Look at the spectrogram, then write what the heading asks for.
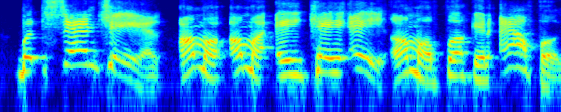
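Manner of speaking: mock whiny bragger. Mocking a man who brags to Sanchez, whiny and high. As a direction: pitch it up and whine the brag.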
